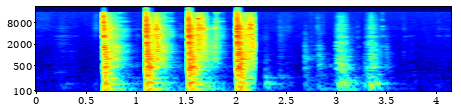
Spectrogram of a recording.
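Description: Homemade steel claw hammer driving a nail into a pine block: four sharp blows about half a second apart, each ringing briefly, followed by two quieter knocks.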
